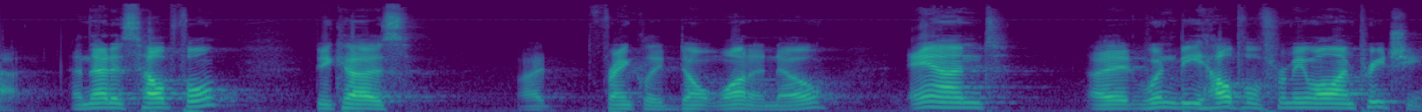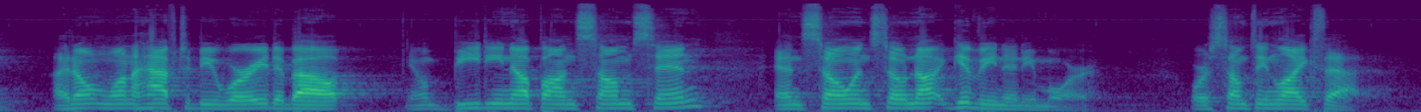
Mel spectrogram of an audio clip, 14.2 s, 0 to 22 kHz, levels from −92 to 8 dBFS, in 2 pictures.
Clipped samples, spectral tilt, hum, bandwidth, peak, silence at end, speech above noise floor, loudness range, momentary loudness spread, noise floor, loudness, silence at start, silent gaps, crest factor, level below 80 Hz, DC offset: under 0.1%; -3 dB/octave; none; 19 kHz; -8 dBFS; 0.3 s; 32 dB; 4 LU; 18 LU; -63 dBFS; -31 LUFS; 0 s; none; 24 dB; -64 dBFS; under 0.1%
